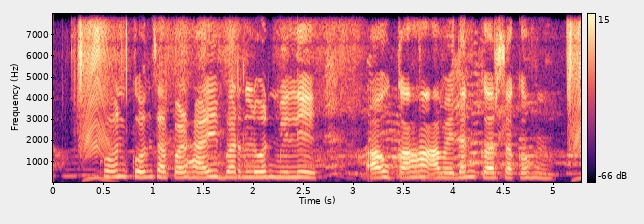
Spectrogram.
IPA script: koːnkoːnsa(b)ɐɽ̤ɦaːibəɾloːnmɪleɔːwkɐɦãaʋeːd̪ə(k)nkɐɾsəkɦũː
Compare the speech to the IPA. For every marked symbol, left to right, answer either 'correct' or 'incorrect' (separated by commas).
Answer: incorrect, incorrect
